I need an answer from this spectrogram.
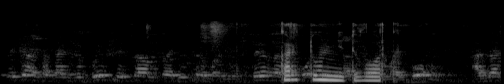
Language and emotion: Russian, neutral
